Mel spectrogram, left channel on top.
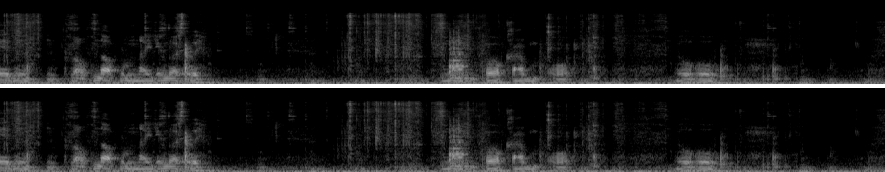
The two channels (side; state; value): both; identical; correlation 1.00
